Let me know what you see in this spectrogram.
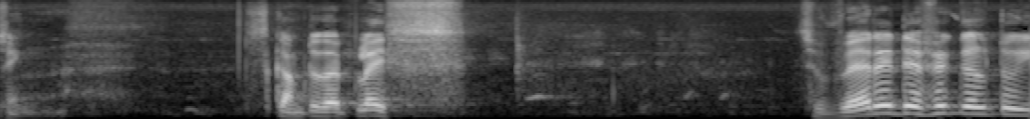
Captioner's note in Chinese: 一位參與者笑了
